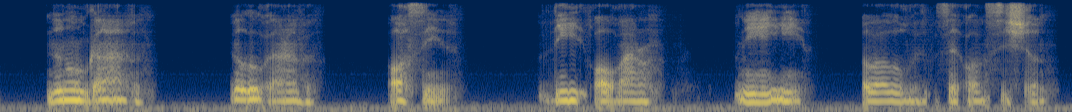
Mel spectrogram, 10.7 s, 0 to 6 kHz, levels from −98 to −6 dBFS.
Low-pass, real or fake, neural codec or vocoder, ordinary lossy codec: 5.4 kHz; fake; autoencoder, 22.05 kHz, a latent of 192 numbers a frame, VITS, trained on many speakers; none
